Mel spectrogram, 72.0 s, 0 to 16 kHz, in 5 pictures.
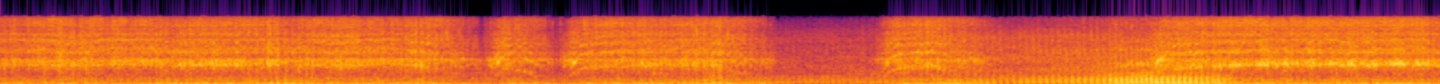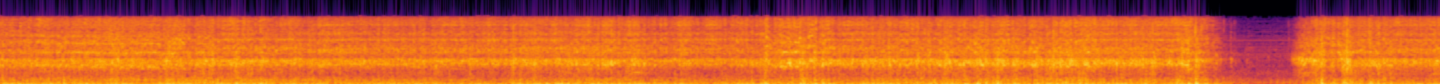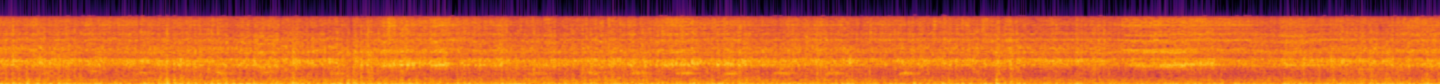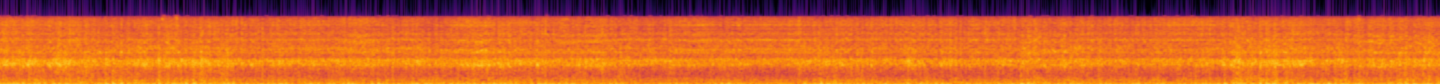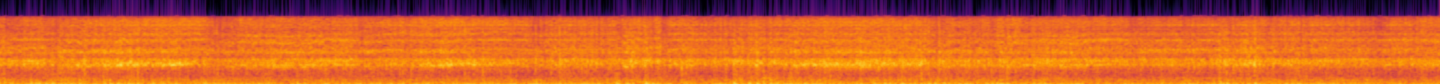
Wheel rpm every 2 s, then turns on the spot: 230, 220, 110, 140, 60, 60, 210, 210, 220, 230, 230, 230, 220, 90, 230, 220, 220, 220, 230, 230, 220, 220, 230, 230, 220, 230, 230, 230, 220, 220, 220, 220, 230, 220, 230, 230.
8-10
